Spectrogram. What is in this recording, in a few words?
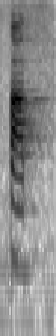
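"bat6", Cantonese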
